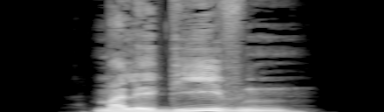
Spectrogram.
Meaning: Maldives (an archipelago and country in South Asia, located in the Indian Ocean off the coast of India)
- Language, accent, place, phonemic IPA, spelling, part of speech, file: German, Germany, Berlin, /maləˈdiːvən/, Malediven, proper noun, De-Malediven.ogg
